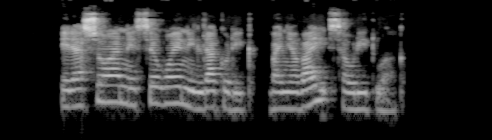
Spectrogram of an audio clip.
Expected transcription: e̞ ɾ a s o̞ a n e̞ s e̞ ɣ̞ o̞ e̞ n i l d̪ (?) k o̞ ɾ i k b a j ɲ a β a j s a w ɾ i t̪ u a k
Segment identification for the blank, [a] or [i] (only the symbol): a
